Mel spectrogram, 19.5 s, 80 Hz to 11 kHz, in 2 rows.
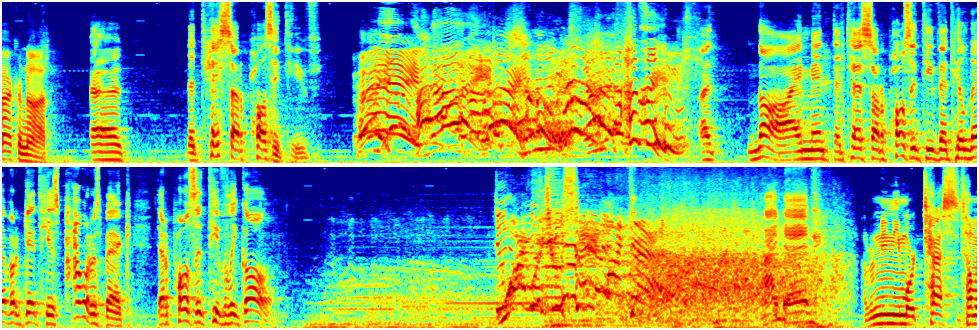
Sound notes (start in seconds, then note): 3.6 cheering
